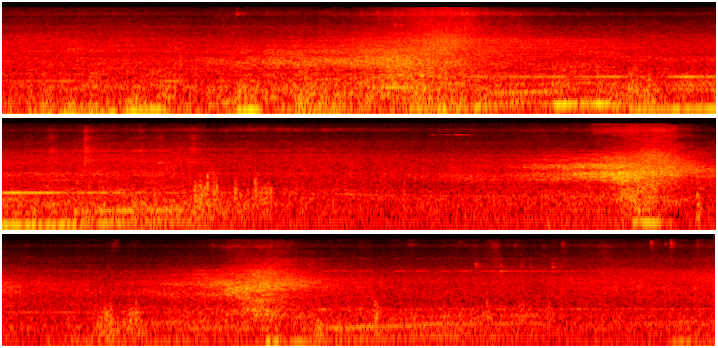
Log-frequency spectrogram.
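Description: Road traffic on the street alongside: cars driving past one at a time over a steady low rumble, with three passes swelling up and fading away.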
